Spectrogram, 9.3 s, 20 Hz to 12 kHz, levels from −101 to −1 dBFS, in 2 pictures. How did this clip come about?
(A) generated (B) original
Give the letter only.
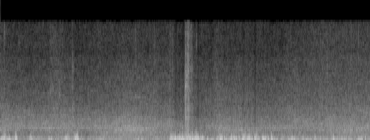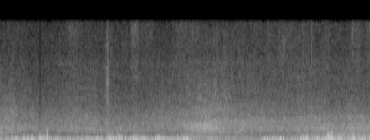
B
